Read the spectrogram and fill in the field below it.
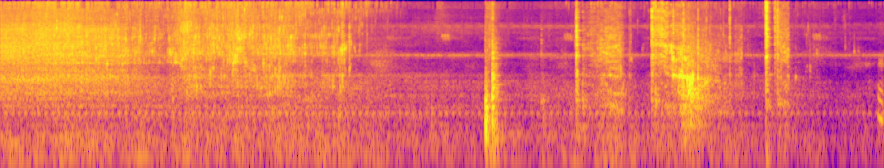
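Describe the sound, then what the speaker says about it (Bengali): Water streams into a pot of broken rice for biryani, a steady pouring wash that stops, followed by scattered clinks and scraping stirs close up. "ভালো করে মিশিয়ে জল দিয়ে দেব।"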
